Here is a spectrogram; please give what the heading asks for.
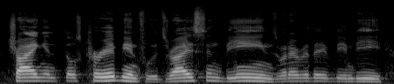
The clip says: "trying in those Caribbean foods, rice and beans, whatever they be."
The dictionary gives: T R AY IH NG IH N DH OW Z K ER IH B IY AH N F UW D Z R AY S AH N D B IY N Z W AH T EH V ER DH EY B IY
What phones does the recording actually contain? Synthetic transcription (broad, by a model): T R AY IH NG IH N DH OW Z K ER IH B IY AH N F UW D Z R AY S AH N B IY N Z W AH T EH V ER DH EY B IY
